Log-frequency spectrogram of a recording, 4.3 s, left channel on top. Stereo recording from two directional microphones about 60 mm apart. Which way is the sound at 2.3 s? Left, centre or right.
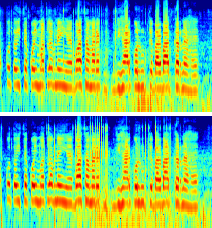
Right.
